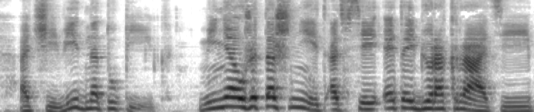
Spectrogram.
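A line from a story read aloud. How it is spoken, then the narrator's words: Through gritted teeth. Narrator (Russian): процедила Винил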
